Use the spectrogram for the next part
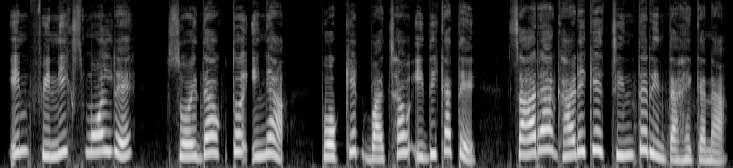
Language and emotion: Santali, fearful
